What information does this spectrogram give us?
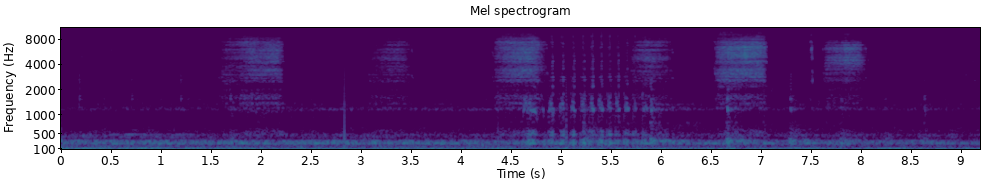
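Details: Barn owl nestlings, wild and six in number, beg inside their nest box while being fed: rasping hiss-shrieks roughly a second apart, with a stuttering rattle of clicks midway and a low background hum.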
